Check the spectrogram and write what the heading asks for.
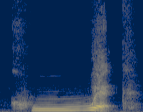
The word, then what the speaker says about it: quick: that so for example the word quick is pronounced with a k and a strong W sound KO quick like that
